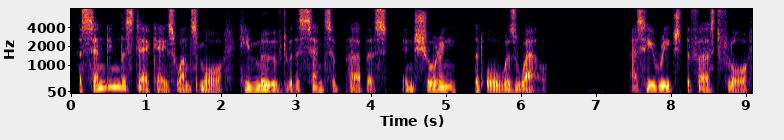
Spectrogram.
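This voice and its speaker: Guy reading a mystery audiobook, really low voice, swoops around a lot, solemn. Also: a bit bright, slightly rough, dry recording, studio quality. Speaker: audiobook narrator. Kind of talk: scripted dramatic mystery story narration.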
